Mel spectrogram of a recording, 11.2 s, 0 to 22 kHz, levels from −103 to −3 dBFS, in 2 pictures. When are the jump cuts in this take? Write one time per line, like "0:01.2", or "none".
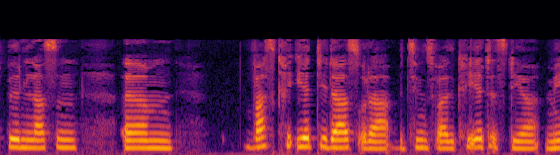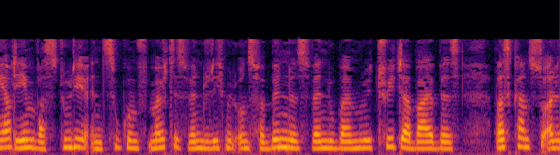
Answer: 0:05.7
